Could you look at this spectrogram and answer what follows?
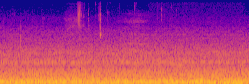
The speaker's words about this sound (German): Und ja, die Atmosphäre vom Autofahren ist auch noch mit drin bei den Aufnahmen.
